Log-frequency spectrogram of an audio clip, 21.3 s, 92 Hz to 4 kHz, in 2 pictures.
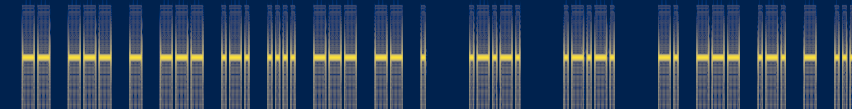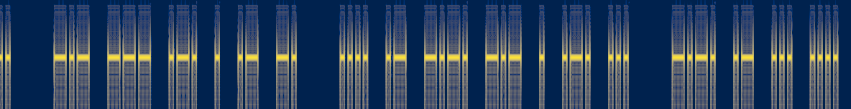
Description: Morse code, heard as a keyed tone, about 25 wpm, spaced as for 20 wpm, 550 Hz. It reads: MOTORHOME <AR> <AR> NORTH KOREAN HACKERS CASH
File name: podcast / News headlines-1x-25x20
